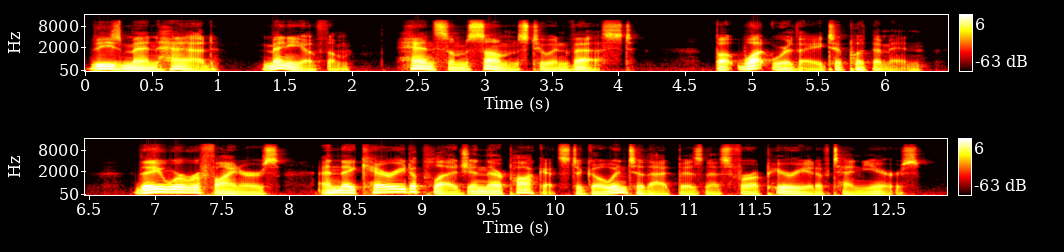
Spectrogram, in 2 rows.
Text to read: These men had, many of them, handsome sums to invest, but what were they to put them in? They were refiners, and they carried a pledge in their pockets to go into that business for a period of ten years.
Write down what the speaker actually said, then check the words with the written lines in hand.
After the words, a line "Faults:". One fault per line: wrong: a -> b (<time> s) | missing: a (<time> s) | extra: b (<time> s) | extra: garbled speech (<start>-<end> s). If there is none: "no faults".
These men had, many of them, handsome sums to invest, but what were they to put them in? They were refiners, and they carried a pledge in their pockets to go into that business for a period of ten years.
Faults:
no faults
